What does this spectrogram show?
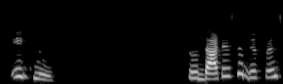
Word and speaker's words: IGNOU: For example, IGNOU is pronounced as IGNOU.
